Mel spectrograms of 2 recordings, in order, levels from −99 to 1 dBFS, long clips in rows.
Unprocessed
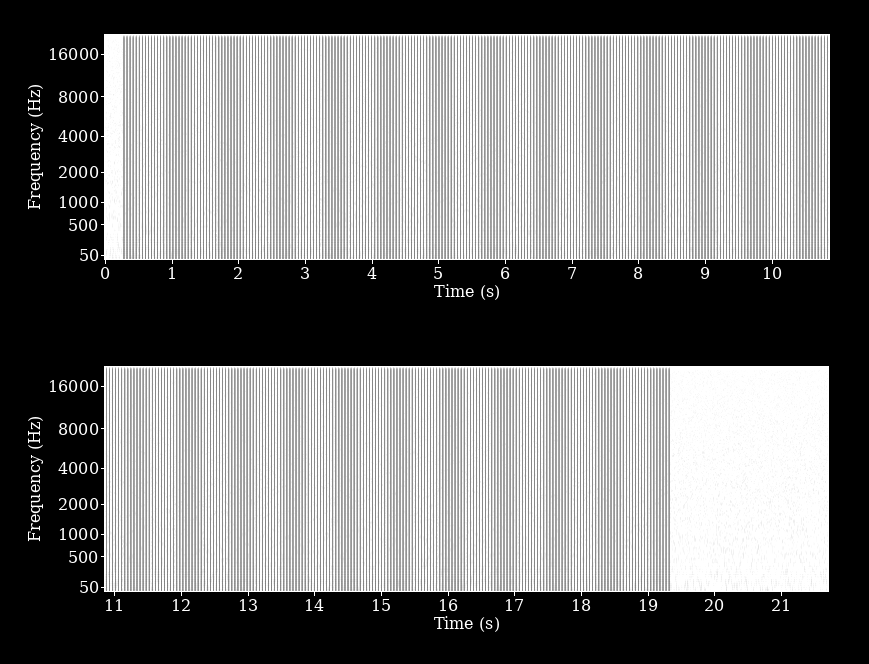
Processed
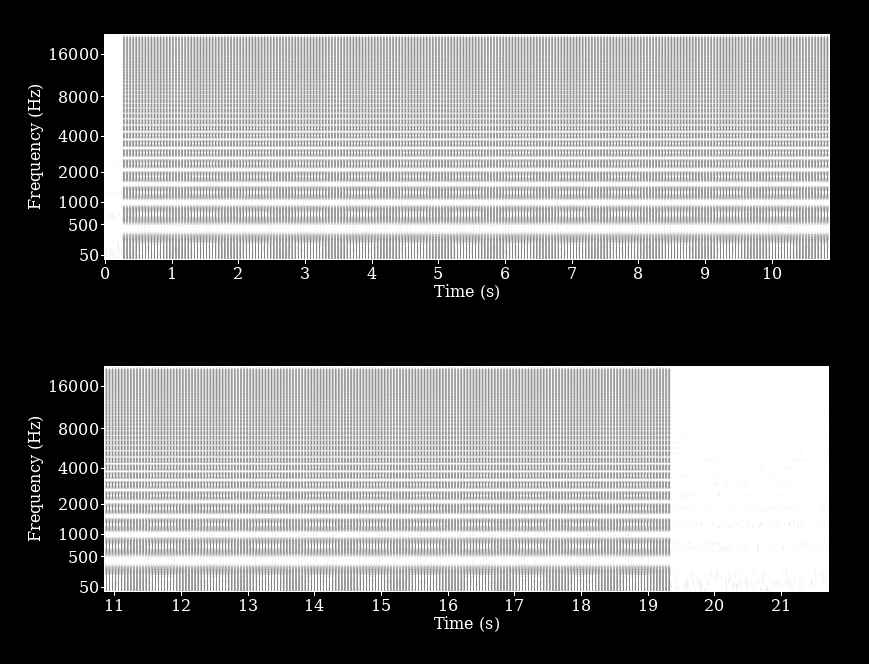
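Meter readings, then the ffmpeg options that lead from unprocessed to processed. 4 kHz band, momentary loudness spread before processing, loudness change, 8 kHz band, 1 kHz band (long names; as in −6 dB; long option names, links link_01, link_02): −3.5 dB, 1 LU, −3.5 dB, −3.5 dB, −3.0 dB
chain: -af "afftfilt=real='re*eq(mod(floor(b*sr/1024/280),2),0)':imag='im*eq(mod(floor(b*sr/1024/280),2),0)':win_size=1024:overlap=0.75"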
